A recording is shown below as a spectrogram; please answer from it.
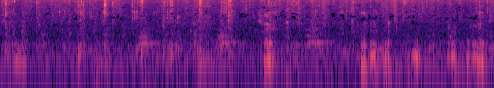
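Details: Pigs on a farm in Cambodia, locally called Chrouk Kandorl, with short low grunts repeated through the clip amid scattered clicks and rustling.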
